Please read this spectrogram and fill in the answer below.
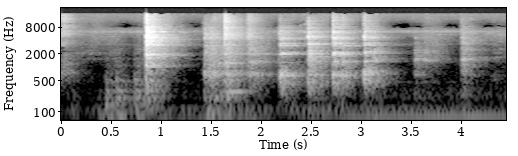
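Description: Metal spoon knocking and scraping against a small pan and a stainless steel mixing bowl: a series of about six clinks and knocks, the first, about a second in, the loudest.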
